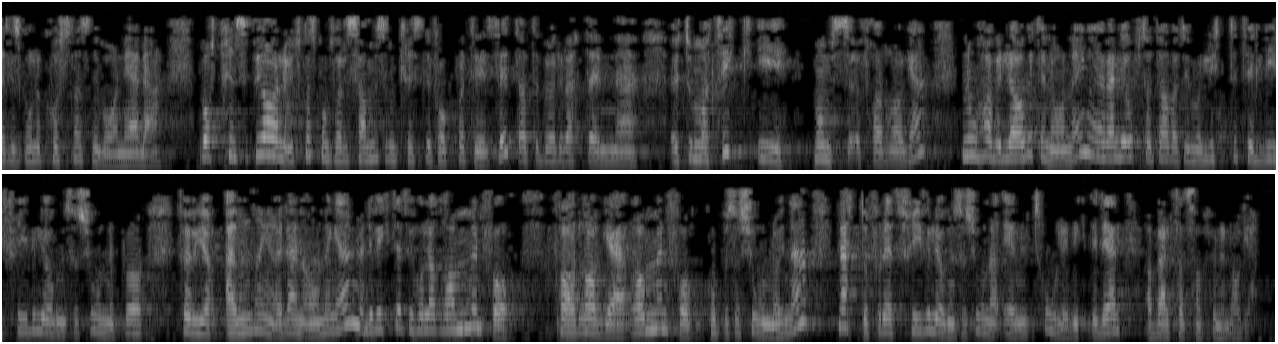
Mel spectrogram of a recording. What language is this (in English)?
Norwegian Bokmål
